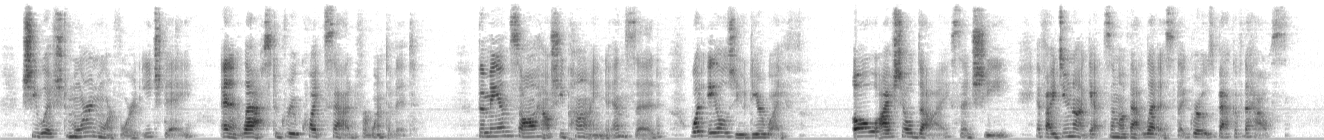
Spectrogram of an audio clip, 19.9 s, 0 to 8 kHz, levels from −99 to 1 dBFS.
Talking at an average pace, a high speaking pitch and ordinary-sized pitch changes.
Yes: average, 165 wpm; high, 210 Hz; average, 3.7 semitones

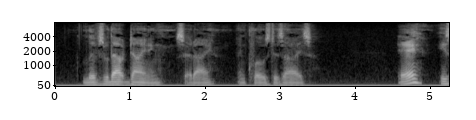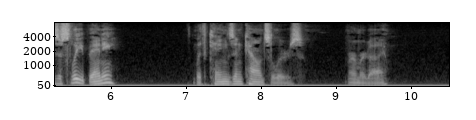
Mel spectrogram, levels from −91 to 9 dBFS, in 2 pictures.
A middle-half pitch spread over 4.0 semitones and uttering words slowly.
Yes: average, 4.4 semitones; slow, 110 wpm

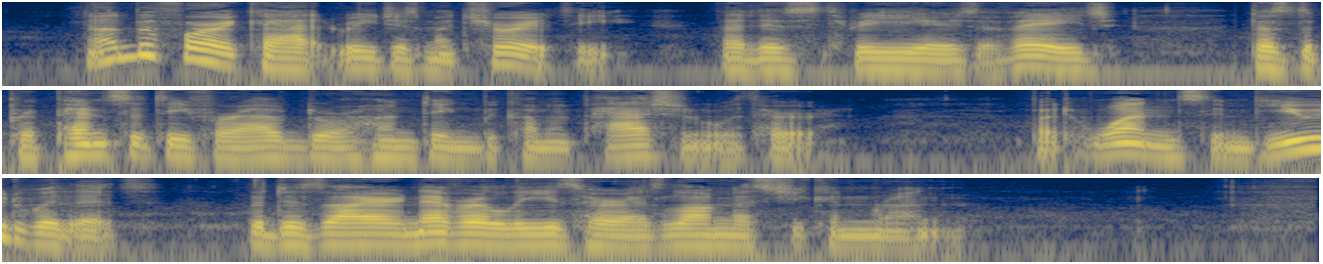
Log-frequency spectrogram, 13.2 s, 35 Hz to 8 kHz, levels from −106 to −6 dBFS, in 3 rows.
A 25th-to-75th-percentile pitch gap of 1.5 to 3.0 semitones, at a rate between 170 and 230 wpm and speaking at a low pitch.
Yes: average, 2.7 semitones; average, 175 wpm; low, 105 Hz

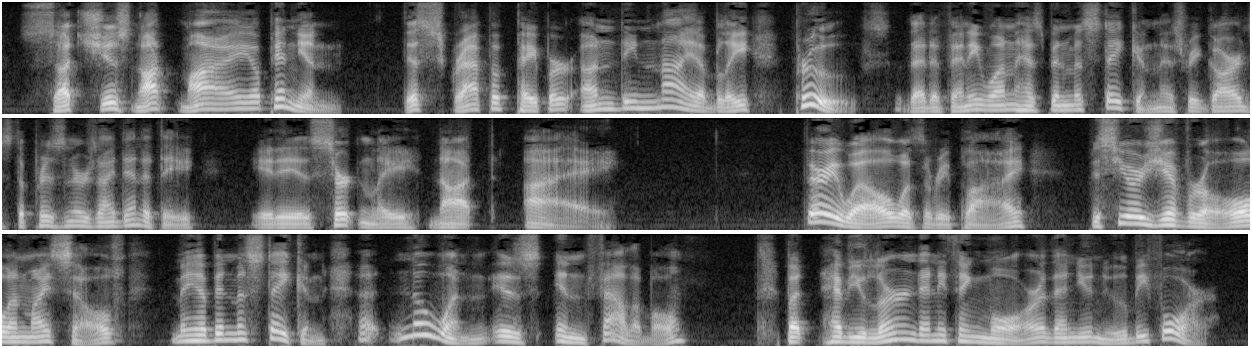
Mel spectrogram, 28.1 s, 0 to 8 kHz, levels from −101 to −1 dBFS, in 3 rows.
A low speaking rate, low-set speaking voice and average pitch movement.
No: slow, 120 wpm; low, 125 Hz; wide, 6.7 semitones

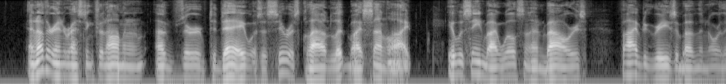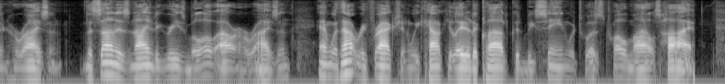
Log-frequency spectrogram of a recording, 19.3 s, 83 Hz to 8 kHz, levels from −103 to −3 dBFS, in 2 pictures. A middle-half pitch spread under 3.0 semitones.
Yes: narrow, 2.4 semitones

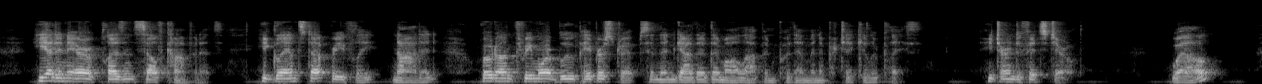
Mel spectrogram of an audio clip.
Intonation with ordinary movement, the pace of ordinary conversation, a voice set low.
No: wide, 5.8 semitones; average, 180 wpm; low, 110 Hz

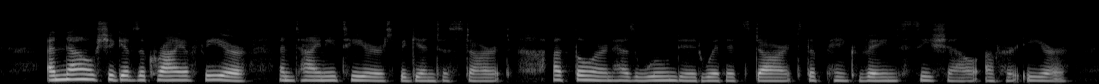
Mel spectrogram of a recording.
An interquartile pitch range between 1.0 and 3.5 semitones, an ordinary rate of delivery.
Yes: narrow, 2.5 semitones; average, 160 wpm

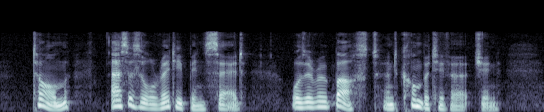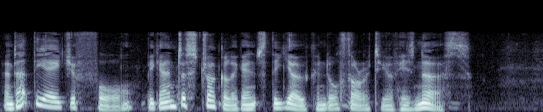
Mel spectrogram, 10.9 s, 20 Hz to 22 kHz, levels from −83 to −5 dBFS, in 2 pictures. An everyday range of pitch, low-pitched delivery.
No: wide, 5.9 semitones; low, 120 Hz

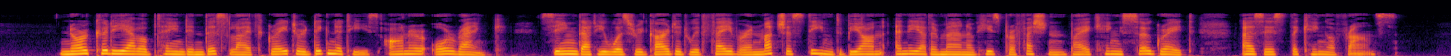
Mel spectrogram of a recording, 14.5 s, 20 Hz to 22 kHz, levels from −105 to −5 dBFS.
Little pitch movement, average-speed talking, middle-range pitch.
Yes: narrow, 2.3 semitones; average, 170 wpm; medium, 180 Hz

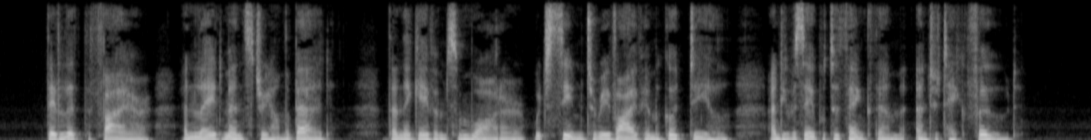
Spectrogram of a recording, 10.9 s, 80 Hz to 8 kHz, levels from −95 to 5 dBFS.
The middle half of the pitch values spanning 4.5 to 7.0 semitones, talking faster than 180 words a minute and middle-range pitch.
No: average, 2.7 semitones; average, 190 wpm; medium, 155 Hz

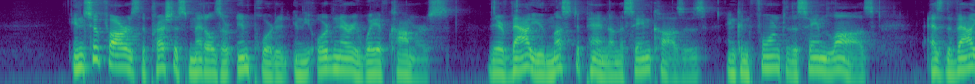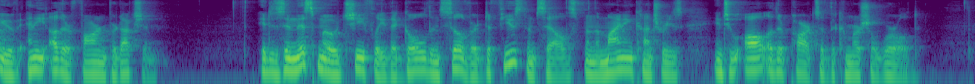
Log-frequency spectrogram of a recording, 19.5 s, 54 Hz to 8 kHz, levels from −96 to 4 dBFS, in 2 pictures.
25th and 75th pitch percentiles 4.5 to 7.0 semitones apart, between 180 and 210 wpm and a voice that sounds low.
Yes: average, 5.2 semitones; average, 190 wpm; low, 110 Hz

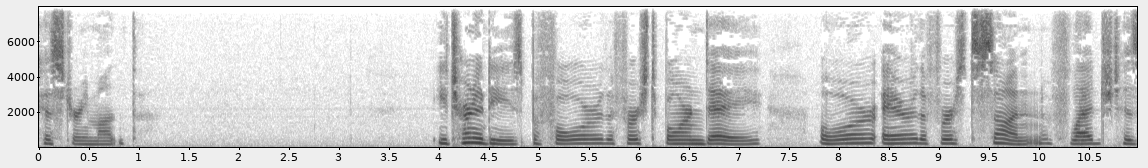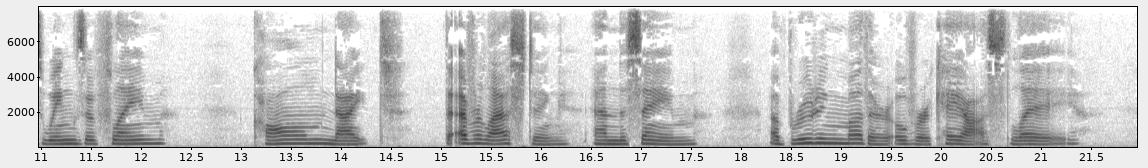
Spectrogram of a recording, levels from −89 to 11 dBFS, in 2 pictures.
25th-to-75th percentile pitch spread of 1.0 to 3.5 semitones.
Yes: narrow, 2.5 semitones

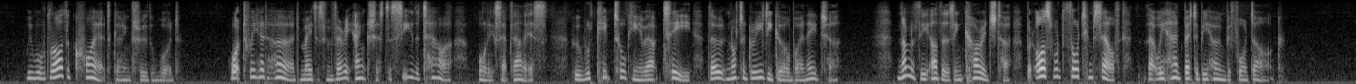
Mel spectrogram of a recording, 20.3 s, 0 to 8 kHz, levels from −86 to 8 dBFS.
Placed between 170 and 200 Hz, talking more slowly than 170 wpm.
Yes: high, 190 Hz; average, 160 wpm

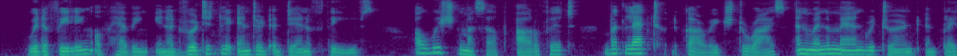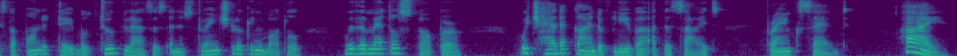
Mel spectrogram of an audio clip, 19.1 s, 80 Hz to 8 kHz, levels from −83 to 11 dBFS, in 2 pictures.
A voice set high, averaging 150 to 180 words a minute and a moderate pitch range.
No: low, 130 Hz; average, 175 wpm; average, 4.8 semitones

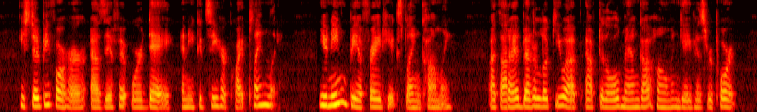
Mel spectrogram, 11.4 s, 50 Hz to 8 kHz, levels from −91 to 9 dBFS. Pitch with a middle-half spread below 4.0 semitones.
Yes: narrow, 2.6 semitones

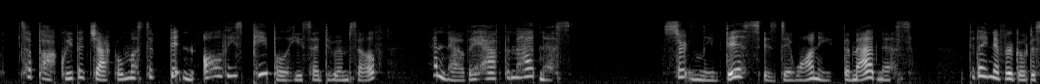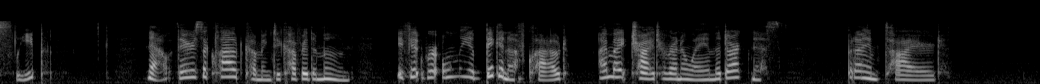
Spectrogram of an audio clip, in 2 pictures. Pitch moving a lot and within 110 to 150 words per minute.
No: wide, 7.1 semitones; average, 175 wpm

